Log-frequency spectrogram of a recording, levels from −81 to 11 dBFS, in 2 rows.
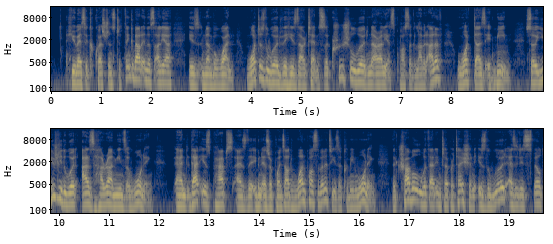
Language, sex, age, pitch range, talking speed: English, male, 30-49, 115-135 Hz, 215 wpm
